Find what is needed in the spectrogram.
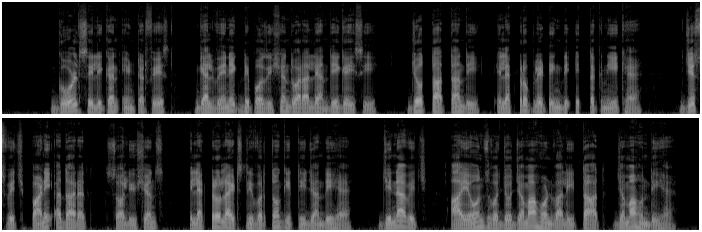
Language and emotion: Punjabi, neutral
